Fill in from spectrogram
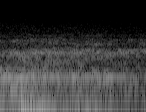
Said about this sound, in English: Oh my god, with these cars.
